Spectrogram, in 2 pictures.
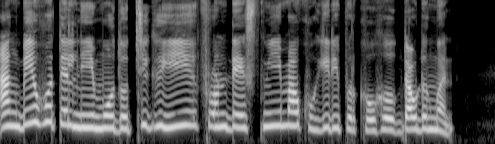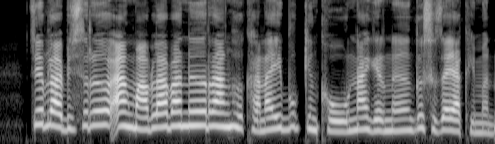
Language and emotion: Bodo, angry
